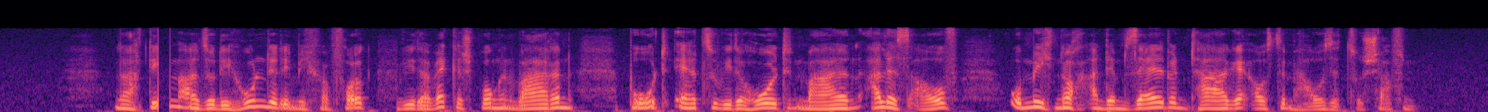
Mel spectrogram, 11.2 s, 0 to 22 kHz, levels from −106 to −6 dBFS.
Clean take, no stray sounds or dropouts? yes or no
no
